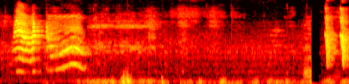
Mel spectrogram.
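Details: Pet parrot mimicking speech, said to be saying "Mithu": a short harmonic, wavering voiced phrase in the first second, then muffled low room noise and a brief burst of higher sounds at the end.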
